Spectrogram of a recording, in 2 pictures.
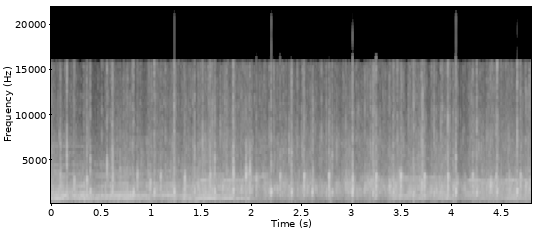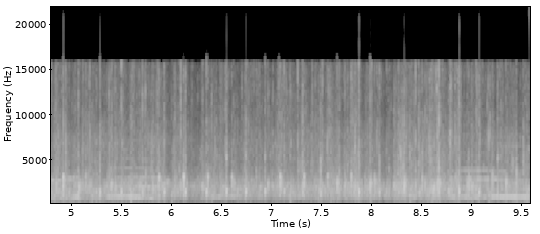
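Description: A crowd cheers and whoops.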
